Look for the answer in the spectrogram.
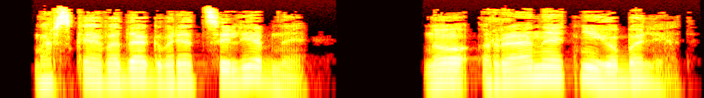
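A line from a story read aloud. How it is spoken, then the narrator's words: Quiet. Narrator (Russian): Инси тихо сказала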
